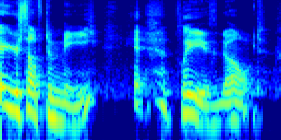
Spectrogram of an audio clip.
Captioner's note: chuckle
